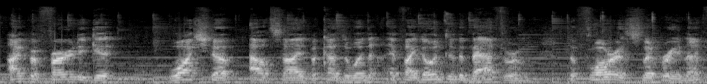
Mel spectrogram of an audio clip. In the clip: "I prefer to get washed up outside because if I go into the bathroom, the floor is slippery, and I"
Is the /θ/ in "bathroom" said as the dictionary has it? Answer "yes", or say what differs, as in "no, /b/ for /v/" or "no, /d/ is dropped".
yes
